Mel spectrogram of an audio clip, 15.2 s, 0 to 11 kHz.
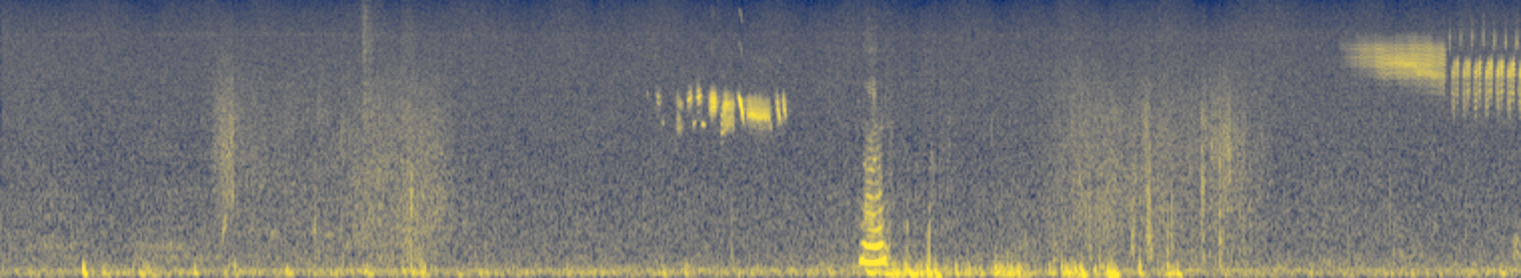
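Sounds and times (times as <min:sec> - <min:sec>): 
steady hiss: 0:00.0 - 0:15.2
Brewer's sparrow singing a short high buzzy trill: 0:06.4 - 0:07.9, 0:13.4 - 0:15.2
speech: 0:08.6 - 0:09.0.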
